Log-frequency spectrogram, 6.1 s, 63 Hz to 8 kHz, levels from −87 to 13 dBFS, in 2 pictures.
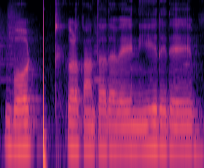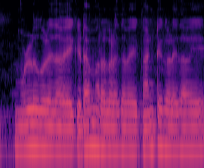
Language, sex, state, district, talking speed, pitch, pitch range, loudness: Kannada, male, Karnataka, Belgaum, 80 wpm, 110 Hz, 105-115 Hz, -30 LUFS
